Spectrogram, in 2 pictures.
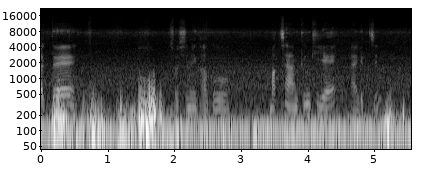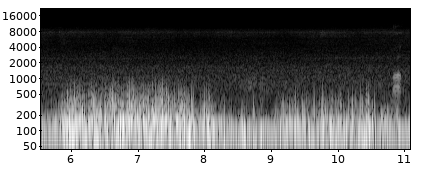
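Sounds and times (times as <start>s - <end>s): steady low hum: 0.0s - 11.0s
wind buffeting microphone: 0.0s - 11.0s.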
